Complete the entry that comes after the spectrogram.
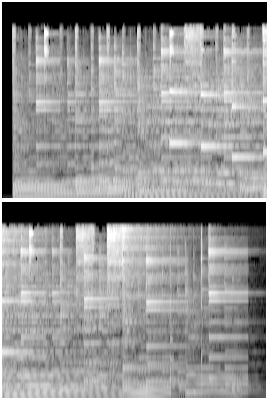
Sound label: guitar ballad intro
